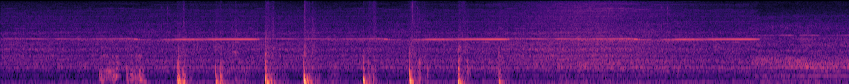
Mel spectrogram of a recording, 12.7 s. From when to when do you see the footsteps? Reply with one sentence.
You can hear the footsteps from 2.6 to 4.8 s and from 5.4 to 7.6 s.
